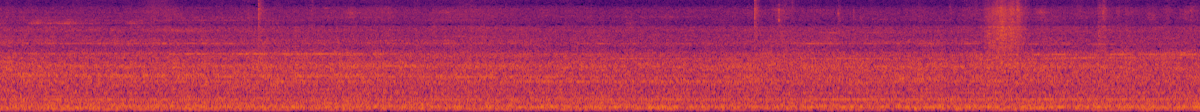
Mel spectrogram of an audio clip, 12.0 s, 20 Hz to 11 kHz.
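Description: Steady running noise of an E2 series Shinkansen heard inside the passenger car, an even rumble with a faint steady hum and a few faint ticks.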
